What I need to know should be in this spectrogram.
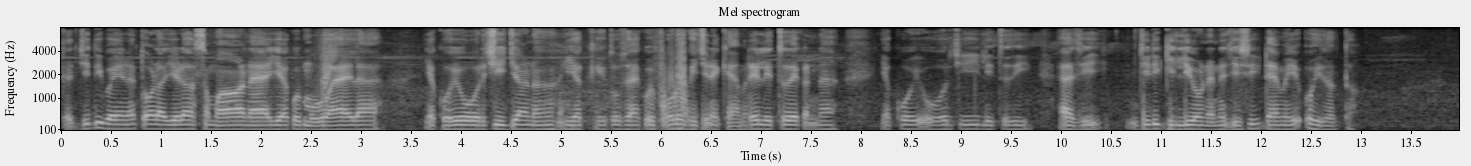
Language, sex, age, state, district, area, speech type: Dogri, male, 18-30, Jammu and Kashmir, Kathua, rural, spontaneous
